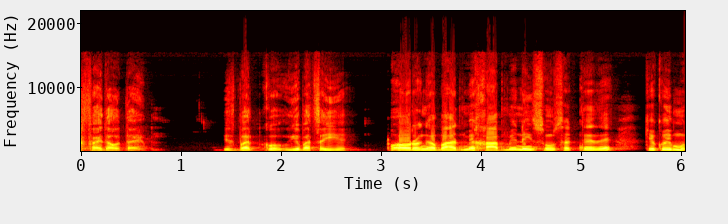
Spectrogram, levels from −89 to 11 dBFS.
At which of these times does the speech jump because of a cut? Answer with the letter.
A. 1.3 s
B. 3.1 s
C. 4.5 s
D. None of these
B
